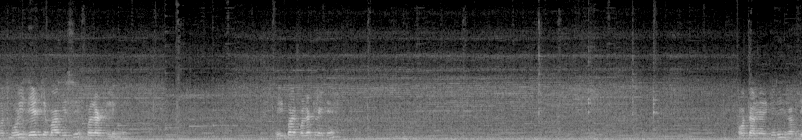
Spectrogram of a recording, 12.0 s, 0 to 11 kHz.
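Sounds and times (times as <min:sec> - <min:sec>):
oil sizzling: 0:00.0 - 0:11.8
soft background music: 0:00.0 - 0:12.0.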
